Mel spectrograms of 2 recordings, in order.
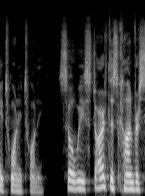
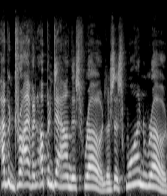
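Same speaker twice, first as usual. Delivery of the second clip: high-pitched, furious, very angry voice; 6 semitones higher than usual. Retelling a late phone call from a caller: imitating someone furious. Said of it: "he's super pissed off".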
